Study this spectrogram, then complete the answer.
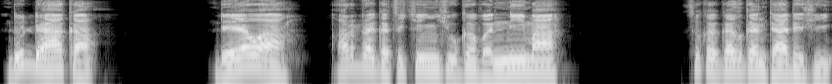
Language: Hausa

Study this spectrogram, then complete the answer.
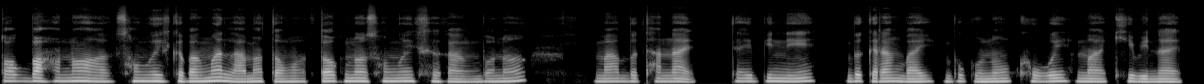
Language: Kok Borok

